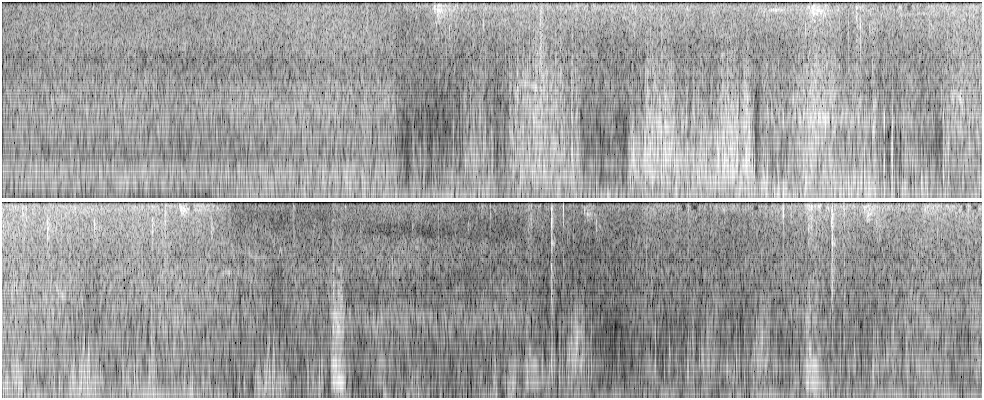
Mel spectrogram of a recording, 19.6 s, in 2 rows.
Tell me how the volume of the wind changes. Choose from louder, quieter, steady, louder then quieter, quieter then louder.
louder then quieter.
